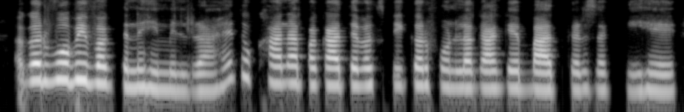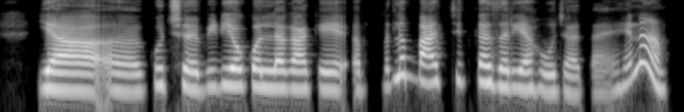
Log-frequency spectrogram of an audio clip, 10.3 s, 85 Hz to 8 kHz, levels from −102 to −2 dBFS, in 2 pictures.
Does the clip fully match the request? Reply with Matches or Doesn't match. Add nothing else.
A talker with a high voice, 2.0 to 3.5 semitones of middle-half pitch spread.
Doesn't match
